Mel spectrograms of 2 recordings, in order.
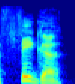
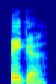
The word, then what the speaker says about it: figure: A figure. So this is a figure. Bigger. Figure. You don't say figure. A figure, but a figure. Figure. You don't pronounce that R sound or that R letter.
